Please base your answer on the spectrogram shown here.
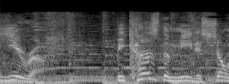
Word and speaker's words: gyro: foods is it the gyro is it the hero nope number 46 is pronounced the gyro because the meat is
